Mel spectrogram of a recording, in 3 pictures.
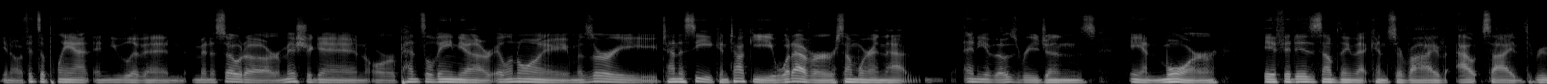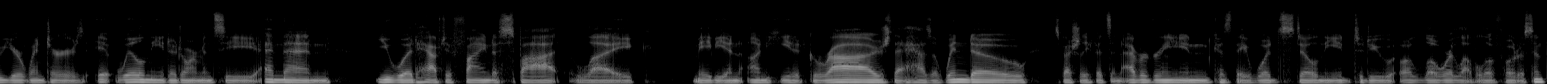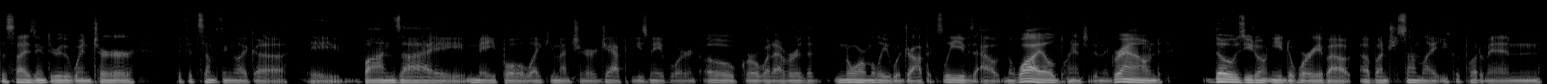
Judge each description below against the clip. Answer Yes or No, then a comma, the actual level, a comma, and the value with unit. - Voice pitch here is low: Yes, very low, 95 Hz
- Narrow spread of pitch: Yes, narrow, 2.3 semitones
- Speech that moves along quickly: No, average, 170 wpm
